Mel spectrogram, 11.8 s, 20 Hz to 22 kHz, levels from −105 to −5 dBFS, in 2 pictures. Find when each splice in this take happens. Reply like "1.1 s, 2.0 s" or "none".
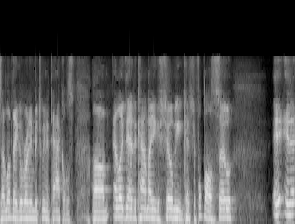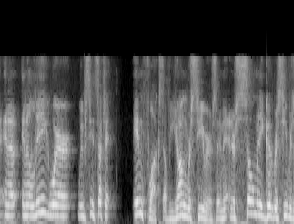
2.3 s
